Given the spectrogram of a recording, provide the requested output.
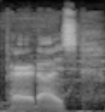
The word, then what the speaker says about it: Paradis: Like, obviously they want it to be a paradise, but it's a paradox because it's not a paradise. It's the complete opposite. But it's like, just taking away the E and just pronouncing it Paradis makes it so much cooler.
